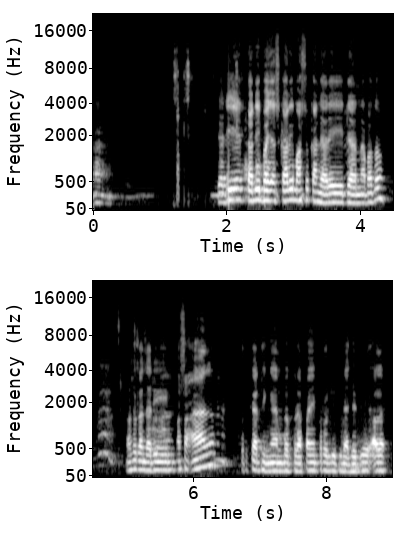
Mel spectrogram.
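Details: Adult man speaking Indonesian; Ordinary speech.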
